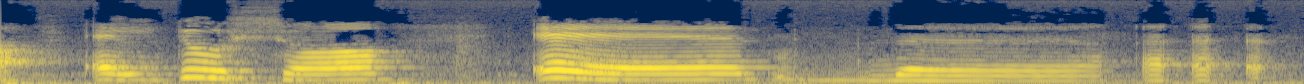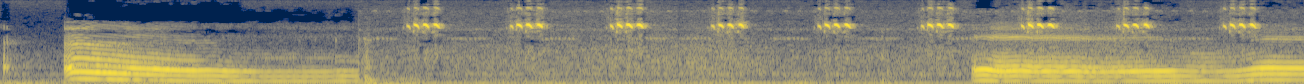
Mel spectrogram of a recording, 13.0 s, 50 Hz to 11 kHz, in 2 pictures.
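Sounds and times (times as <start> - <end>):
high chirp repeating: 8.6 - 12.9.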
